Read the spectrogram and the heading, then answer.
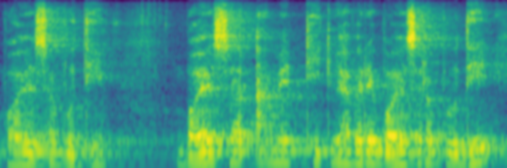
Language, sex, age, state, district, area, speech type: Odia, male, 30-45, Odisha, Puri, urban, spontaneous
